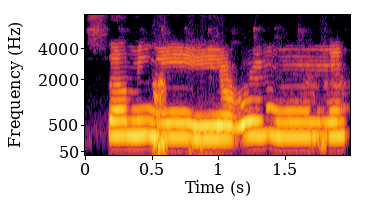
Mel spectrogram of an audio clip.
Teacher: এখানেও তানবিনের পর ইকলাবের অক্ষর বা এসেছে, তাই তানবিনকে মিম দ্বারা পরিবর্তন করে এক আলিফ পরিমাণ টেনে পড়া, এক আলিফ পরিমাণ গুন্না সহ টেনে পড়া।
